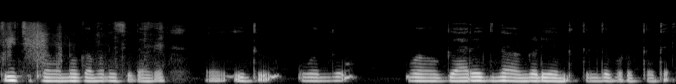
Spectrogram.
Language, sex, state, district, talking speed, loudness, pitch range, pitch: Kannada, female, Karnataka, Bangalore, 90 wpm, -17 LUFS, 155-170 Hz, 160 Hz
